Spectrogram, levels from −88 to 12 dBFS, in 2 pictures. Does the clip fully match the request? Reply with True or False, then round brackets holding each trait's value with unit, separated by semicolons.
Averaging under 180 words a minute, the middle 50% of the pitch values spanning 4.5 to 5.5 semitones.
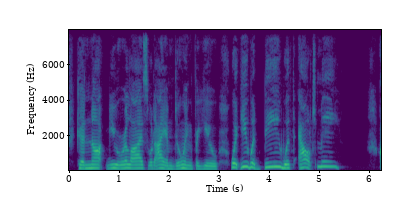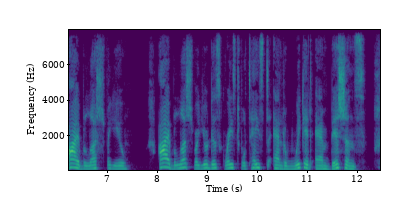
False (135 wpm; 3.9 semitones)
